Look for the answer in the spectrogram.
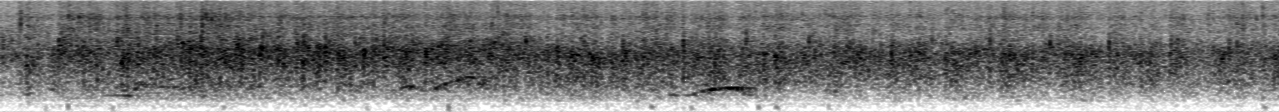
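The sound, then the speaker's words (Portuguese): A crowd applauds the Lord steadily for several seconds, dense clapping at a constant level, with a few faint voices calling out underneath. “Quantos aplaudem ao Senhor esta noite?”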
